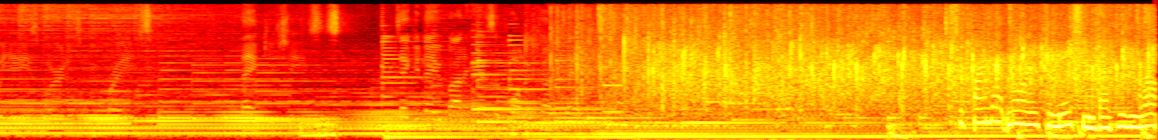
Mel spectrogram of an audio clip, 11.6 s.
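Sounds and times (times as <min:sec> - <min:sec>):
audience clapping: 0:05.4 - 0:11.5
speech: 0:10.4 - 0:11.5.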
